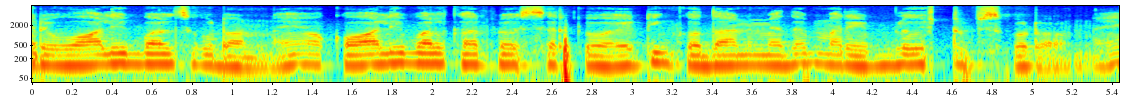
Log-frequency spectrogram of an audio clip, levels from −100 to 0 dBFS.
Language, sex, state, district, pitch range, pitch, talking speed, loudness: Telugu, male, Andhra Pradesh, Sri Satya Sai, 125-140 Hz, 130 Hz, 210 wpm, -23 LUFS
